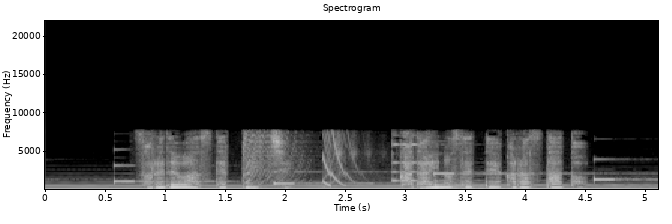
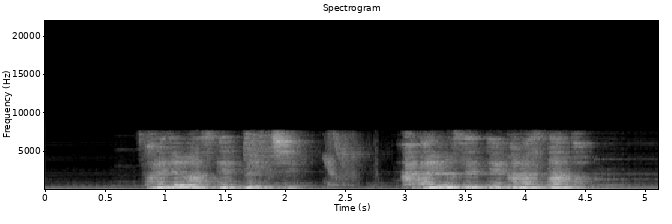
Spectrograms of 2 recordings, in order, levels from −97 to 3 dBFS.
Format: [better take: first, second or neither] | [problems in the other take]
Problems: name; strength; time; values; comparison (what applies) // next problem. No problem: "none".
first | noise reduction (neural separator model SepFormer DNS4)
